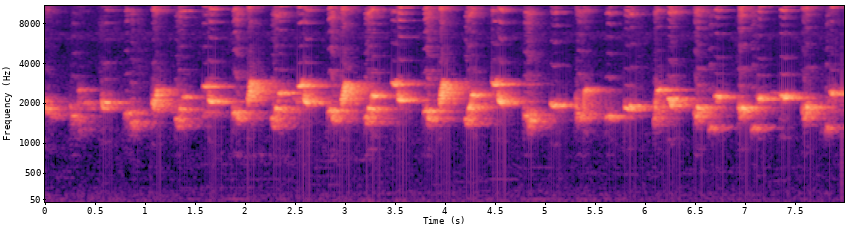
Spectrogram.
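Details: A sooty-headed bulbul's long 'kongslet panjang' song: lively bubbling phrases of quick, liquid whistles, steadily repeated without pause in a quiet place.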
